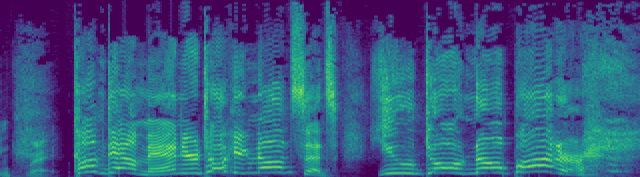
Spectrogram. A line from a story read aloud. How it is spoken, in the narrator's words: shrieked Snape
